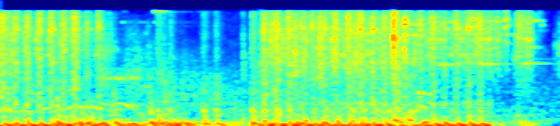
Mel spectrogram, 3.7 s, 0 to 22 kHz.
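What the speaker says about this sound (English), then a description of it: "You can throw a grenade and shoot at the same time" Video game combat with an M79 grenade launcher, dense rapid gunfire in a loud continuous barrage with heavy booming blasts mixed in, easing slightly at the end.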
